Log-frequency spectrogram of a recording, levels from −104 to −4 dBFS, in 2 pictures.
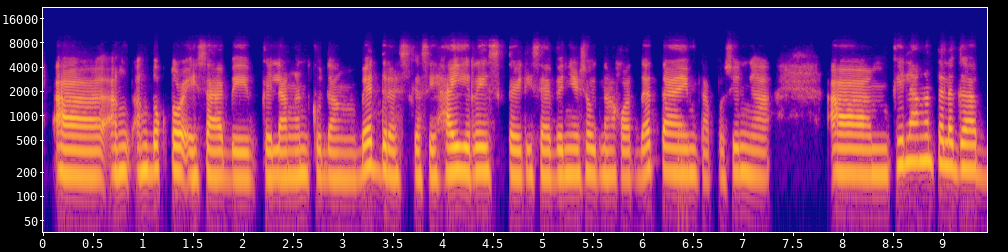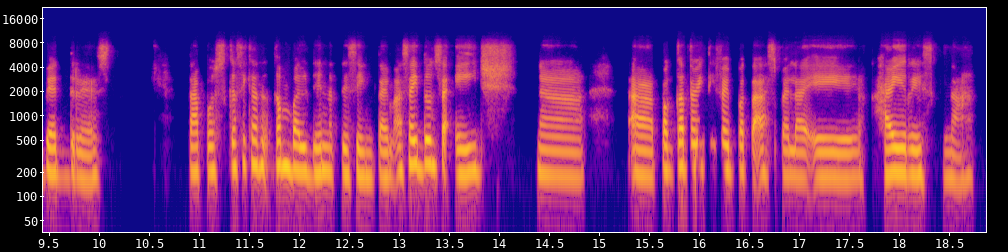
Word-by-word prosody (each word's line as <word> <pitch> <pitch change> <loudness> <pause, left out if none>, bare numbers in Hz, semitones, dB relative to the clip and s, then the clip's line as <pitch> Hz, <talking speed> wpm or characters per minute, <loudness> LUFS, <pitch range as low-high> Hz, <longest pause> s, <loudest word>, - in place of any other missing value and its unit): ah 185 -2 +4
ang 205 +1 +1
ang 205 - +2
doktor, 210 -1 +4
eh, 180 - 0
sabi 180 -2 +1
kailangan 180 +1 0
ko 190 - -3
ng 175 0 -5
bed 225 0 +4
rest, 185 -3 -2
kasi 185 0 -3
high 200 +3 +5
risk, 205 -1 +1
37 185 0 -1
years 190 +1 -1
old 190 -1 -1
na 185 0 -4
ako 180 -1 -3
at - - -23
that 210 +3 0
time, 195 -2 +1
tapos 175 0 -11
'yun 200 -1 -1
nga, 180 -1 -4 0.6
um, 195 -1 +3
kailangan 270 +4 +2
talaga 225 -3 +3
bed 190 -2 -2
rest. 175 -2 -6 0.7
Tapos 205 0 -2
kasi 230 +1 -2
ka 245 -1 0
kambal 225 -4 +3
din 200 +1 0
at - - -35
the 195 - 0
same 180 -2 -3
time. 175 +1 -3
Aside 245 +4 +3
dun 250 0 +4
sa 235 - +3
age 195 +2 -2 0.2
na, 180 -2 -4 0.5
ah, 185 -2 +2
'pagka 215 +2 +3
35 225 -1 -2
pataas 200 -2 -2
pala 185 -2 -4
eh, 175 0 -2 0.2
high 195 0 +5
risk 185 -1 -3
na, 175 -1 -9
190 Hz, 170 wpm, -23 LUFS, 180-205 Hz, 0.7 s, high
